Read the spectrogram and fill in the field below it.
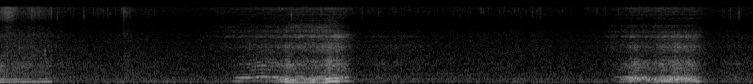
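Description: Two loud rattling snores on the in-breath, about one every four seconds, over steady room hiss; ordinary snoring.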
